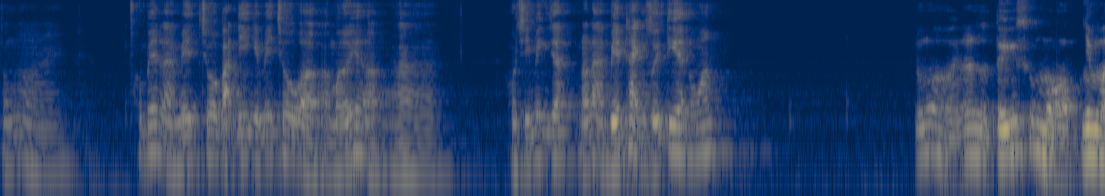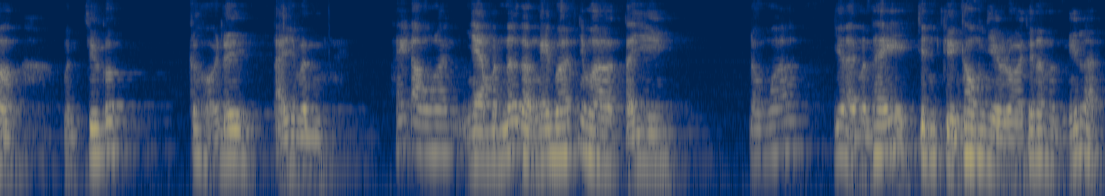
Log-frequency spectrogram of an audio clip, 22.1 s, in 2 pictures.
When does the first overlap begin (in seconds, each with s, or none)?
none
